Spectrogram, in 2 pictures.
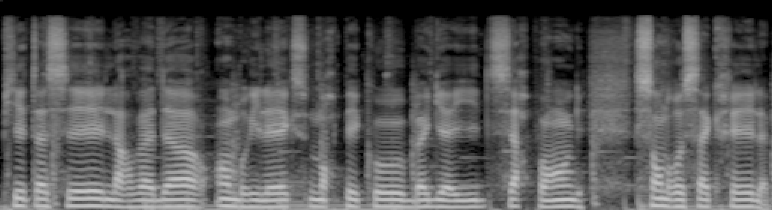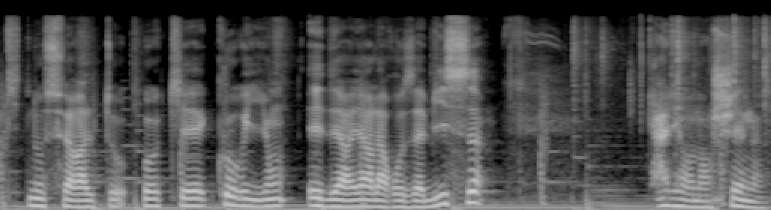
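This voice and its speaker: Man, mid pitch, casual vlog chatter, bursts of excited shouting, faint background music. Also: slow. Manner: excitable, exclaims loudly over cards. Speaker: card-opening YouTuber.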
